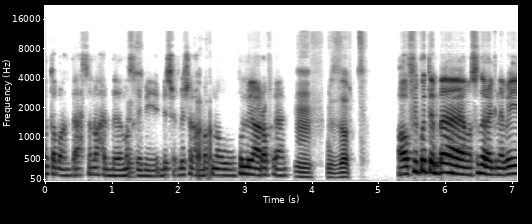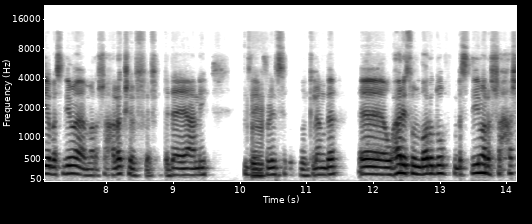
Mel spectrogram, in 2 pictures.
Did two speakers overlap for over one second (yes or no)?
no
